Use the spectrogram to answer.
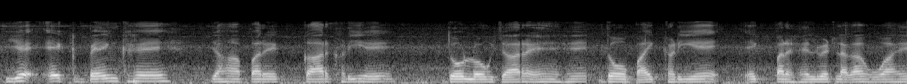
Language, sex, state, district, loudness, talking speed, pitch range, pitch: Hindi, male, Maharashtra, Solapur, -15 LUFS, 165 wpm, 115-125 Hz, 120 Hz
